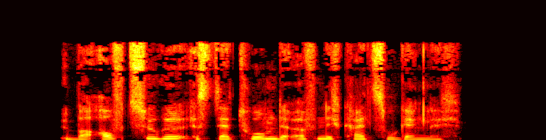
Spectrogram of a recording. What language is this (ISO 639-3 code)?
deu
